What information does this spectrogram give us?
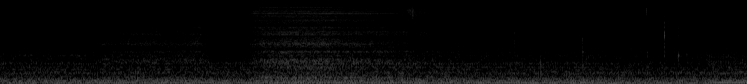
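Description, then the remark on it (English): A few slow, airy breaths in a guided breathing exercise, soft hissing inhales and exhales spaced seconds apart over a low steady background hum, with no talking. “So since there's probably a lot in your mind, and this is a heavier episode than I've had, I'm going to lead us in a breathing exercise to help clear our mind and to rest our heartbeat and to equal our breathing.”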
